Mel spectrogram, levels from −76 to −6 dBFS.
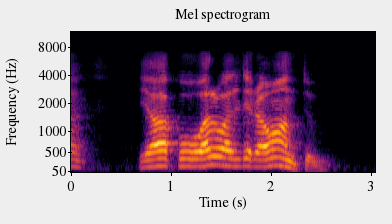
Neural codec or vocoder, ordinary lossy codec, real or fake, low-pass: codec, 16 kHz, about 1 kbps, DyCAST, with the encoder's durations; AAC, 32 kbps; fake; 7.2 kHz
